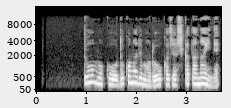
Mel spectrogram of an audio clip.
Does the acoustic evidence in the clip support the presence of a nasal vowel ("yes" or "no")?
no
